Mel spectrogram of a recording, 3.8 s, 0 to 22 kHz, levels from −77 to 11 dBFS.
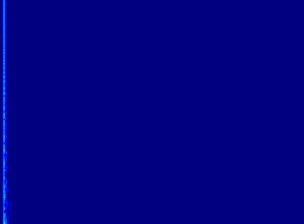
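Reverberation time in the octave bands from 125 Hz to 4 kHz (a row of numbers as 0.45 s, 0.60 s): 0.35 s, 0.30 s, 0.20 s, 0.15 s, 0.15 s, 0.15 s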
